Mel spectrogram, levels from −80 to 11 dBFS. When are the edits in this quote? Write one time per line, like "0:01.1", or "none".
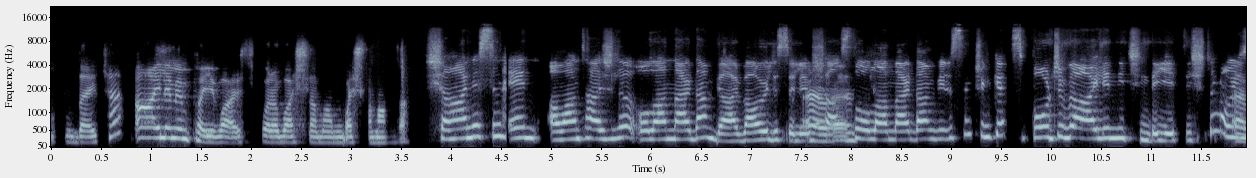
0:02.9
0:04.5
0:06.7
